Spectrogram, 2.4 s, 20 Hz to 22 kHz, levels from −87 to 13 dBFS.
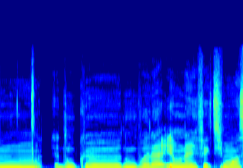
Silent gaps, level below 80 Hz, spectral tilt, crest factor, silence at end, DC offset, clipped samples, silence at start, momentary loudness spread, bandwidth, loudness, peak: none; -70 dBFS; -5.5 dB/octave; 14 dB; 0 s; under 0.1%; under 0.1%; 0 s; 5 LU; 14.5 kHz; -29 LUFS; -14 dBFS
